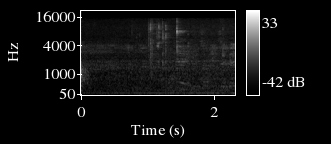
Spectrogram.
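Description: Faint chewing of jelly beans: a few soft mouth clicks over a steady low hum in the room.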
